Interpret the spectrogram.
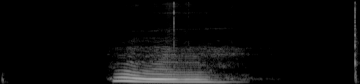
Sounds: Sigh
